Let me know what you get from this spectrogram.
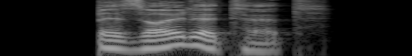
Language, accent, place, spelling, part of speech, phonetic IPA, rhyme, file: German, Germany, Berlin, besoldetet, verb, [bəˈzɔldətət], -ɔldətət, De-besoldetet.ogg
- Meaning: inflection of besolden: 1. second-person plural preterite 2. second-person plural subjunctive II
